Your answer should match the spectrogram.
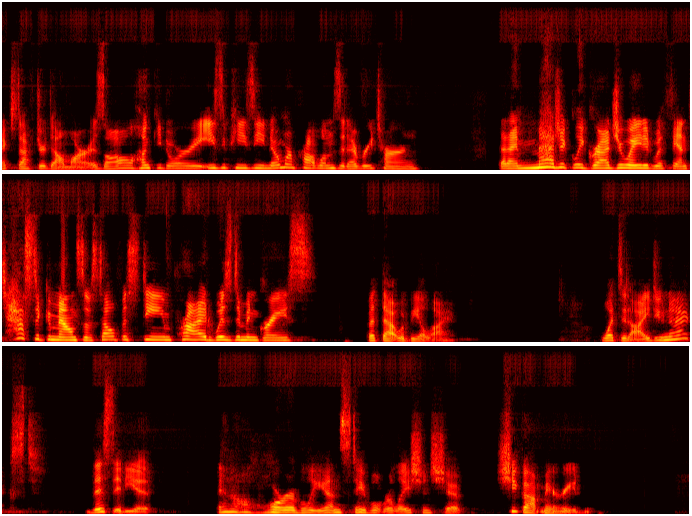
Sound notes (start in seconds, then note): none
